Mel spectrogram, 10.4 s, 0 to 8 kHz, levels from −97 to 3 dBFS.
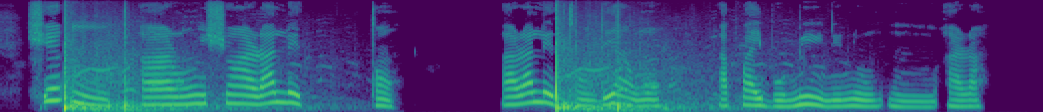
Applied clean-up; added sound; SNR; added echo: none; Fireworks; 1 dB; none.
